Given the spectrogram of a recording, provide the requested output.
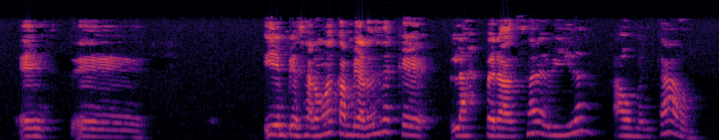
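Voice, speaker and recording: A woman's medium-pitched voice, very slow, with lively intonation and a somewhat breathy quality. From Venezuela. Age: 50s. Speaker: immigrant guest, former manager. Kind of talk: interview.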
